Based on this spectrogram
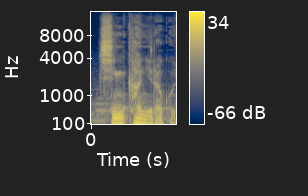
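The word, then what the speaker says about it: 人間: 인간? 아니야. 이건 진칸이라고 읽어. 이걸 지금부터 죽이는 거야.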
